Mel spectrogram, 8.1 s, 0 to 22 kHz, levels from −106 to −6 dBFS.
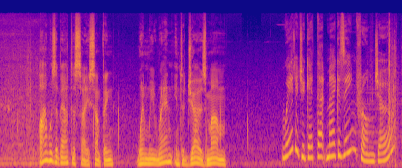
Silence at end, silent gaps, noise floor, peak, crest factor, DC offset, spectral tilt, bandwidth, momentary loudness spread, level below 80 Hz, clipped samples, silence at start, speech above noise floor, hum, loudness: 0 s; none; -51 dBFS; -4 dBFS; 20 dB; under 0.1%; -5 dB/octave; 16 kHz; 12 LU; -50 dBFS; under 0.1%; 0 s; 27 dB; none; -25 LUFS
